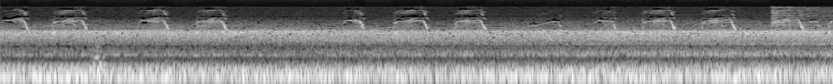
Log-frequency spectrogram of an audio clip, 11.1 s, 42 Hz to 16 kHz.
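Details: Bald eagle near a southwest Florida nest on March 24, 2023, during a clash between the lone resident male and a mature intruder; long series of high, thin notes each ending in a steep downward slur, broken by a brief pause, over low drone.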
